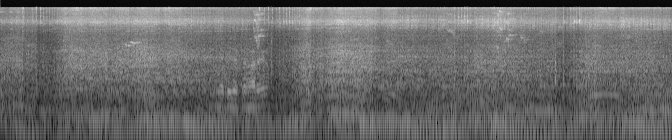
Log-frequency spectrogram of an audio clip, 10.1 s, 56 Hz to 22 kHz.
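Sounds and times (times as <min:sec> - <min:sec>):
motorcycle engine idling unevenly: 0:00.0 - 0:10.0.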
